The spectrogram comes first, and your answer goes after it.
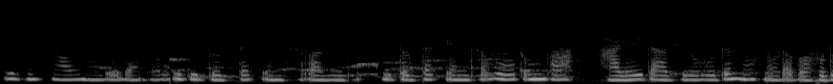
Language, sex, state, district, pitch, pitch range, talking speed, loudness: Kannada, female, Karnataka, Chamarajanagar, 220 Hz, 210-235 Hz, 70 wpm, -38 LUFS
